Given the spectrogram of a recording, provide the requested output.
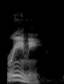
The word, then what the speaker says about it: Reenie: How's it spelled? – R-E-E-N-I-E. – Rini. How would you say that? – Rini.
